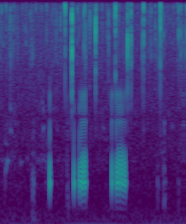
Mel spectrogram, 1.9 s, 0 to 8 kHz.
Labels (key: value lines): label: biophony, knock croak
recorder: SoundTrap 300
